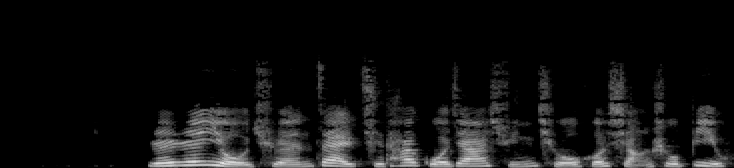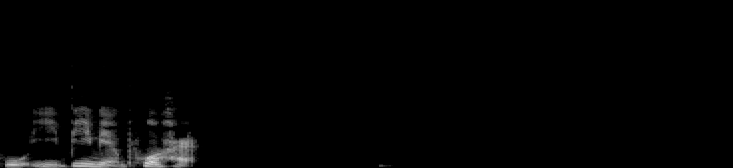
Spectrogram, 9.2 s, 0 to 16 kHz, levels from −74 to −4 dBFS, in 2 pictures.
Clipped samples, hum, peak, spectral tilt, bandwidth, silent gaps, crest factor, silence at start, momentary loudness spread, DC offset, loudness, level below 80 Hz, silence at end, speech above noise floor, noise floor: under 0.1%; none; -6 dBFS; -4.5 dB/octave; 10.5 kHz; none; 20 dB; 0.9 s; 11 LU; under 0.1%; -25 LUFS; -70 dBFS; 3.4 s; 59 dB; -83 dBFS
